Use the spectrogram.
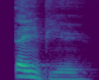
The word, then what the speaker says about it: debut: So the next word in British English is debut. With stress on the first syllable. In American English, they say it in exactly the same way, but put the stress on the second syllable. So instead of debut, it's debut.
